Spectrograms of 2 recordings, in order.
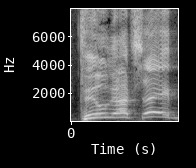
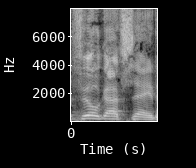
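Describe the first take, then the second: First: High, drawn-out mock disbelief; incredulous echo. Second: Said in the usual way. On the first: Imitating family who got the phone call, incredulous. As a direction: stretch it out high, as if you can't believe it. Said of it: "They said, "No way". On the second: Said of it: "They called my family and said".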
